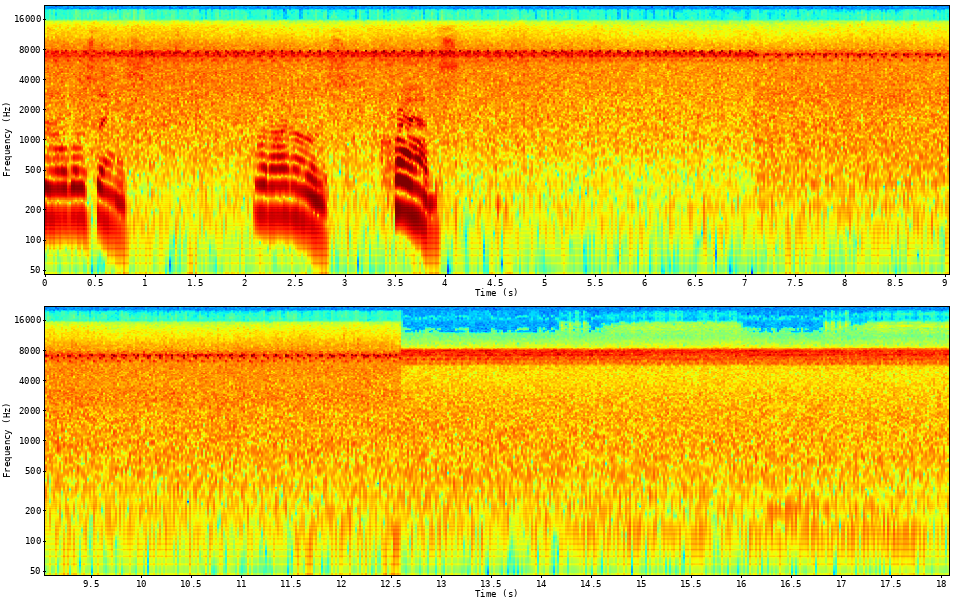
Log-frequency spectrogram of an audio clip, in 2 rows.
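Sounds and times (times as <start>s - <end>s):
insects trilling: 0.0s - 12.6s
soft background hiss: 0.0s - 18.0s.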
